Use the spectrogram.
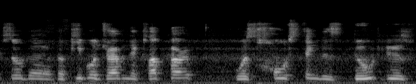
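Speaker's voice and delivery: ordinary talk, nothing marked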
